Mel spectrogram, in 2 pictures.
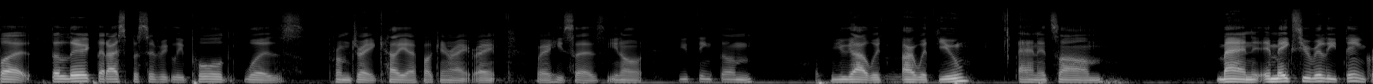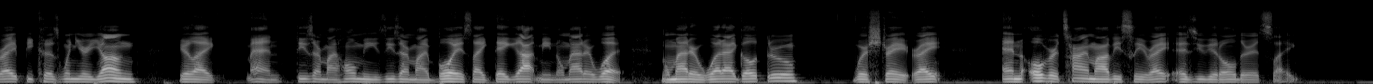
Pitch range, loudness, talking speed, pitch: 100-125 Hz, -28 LUFS, 175 wpm, 115 Hz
